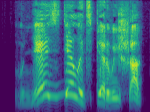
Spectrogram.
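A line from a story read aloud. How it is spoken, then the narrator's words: King's exclamation. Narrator (Russian): воскликнул король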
